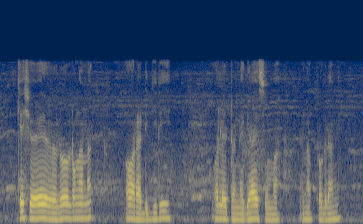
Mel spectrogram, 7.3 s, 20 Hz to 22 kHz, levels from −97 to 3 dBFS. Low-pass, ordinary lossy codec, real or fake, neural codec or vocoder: 7.2 kHz; none; real; none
